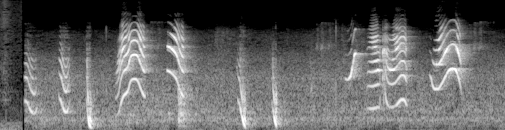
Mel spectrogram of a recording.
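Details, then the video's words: Rose-ringed parakeet kept as a pet, known for saying 'mummy' and 'papa': a run of sharp downward-sweeping squeaks mixed with longer arching, voice-like syllables, some bunched in quick pairs. "मम्मी मम्मी बोलता तोता - पापा बोलने वाला तोता"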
